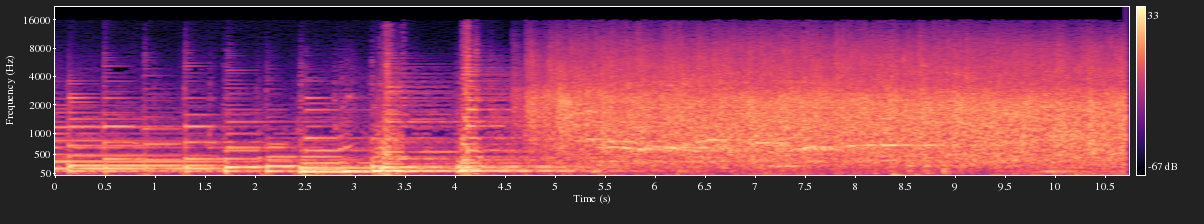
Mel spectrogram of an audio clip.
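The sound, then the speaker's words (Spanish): Enthusiastic audience applause for a live folk duo takes over as the last strains of their music end, a dense, steady clatter of clapping that holds evenly for about six seconds with no voices over it. “Los aplausos más que merecidos para este dúo que interpretaba de Marciali, los obreros de Morón, Juan Falú y Jorge Marciali.”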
